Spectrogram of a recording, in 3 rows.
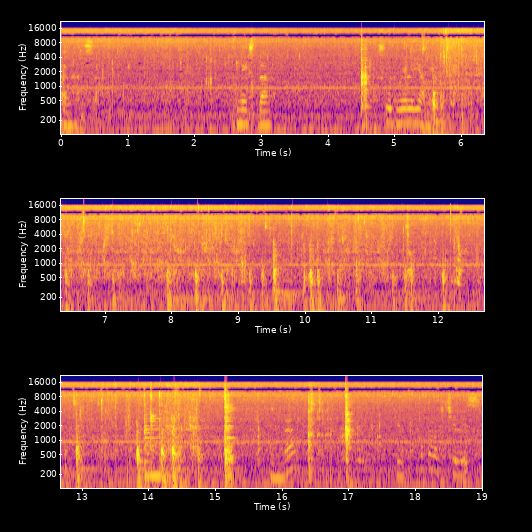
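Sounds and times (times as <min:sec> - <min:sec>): onions sizzling in hot oil: 0:00.0 - 0:19.0
spoon scraping and knocking pot: 0:05.4 - 0:15.4.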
